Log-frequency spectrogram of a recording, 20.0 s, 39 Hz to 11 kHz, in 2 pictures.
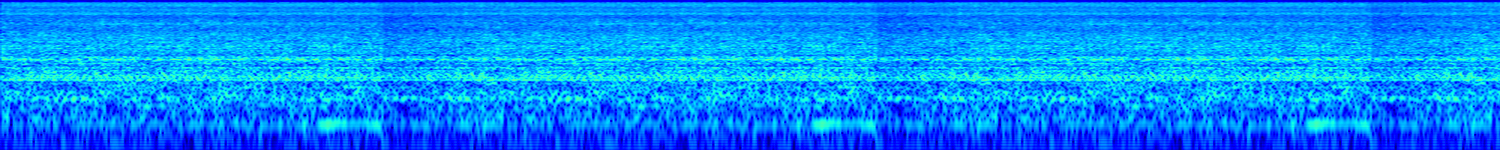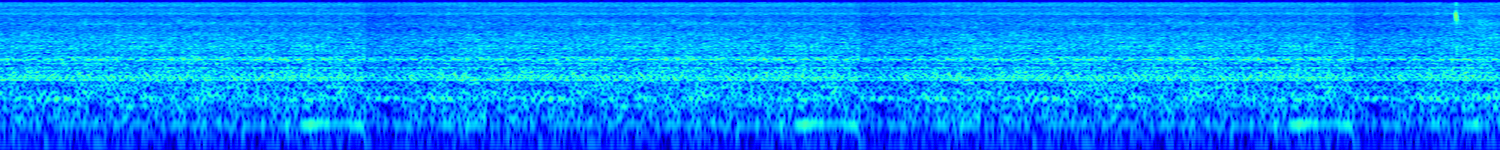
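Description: Multi-nozzle 3D printer running while printing a part: a steady mechanical hum with a faint high whine.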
